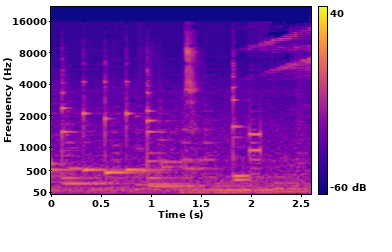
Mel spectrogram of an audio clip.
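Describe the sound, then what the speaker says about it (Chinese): A phone call's ringing tone plays as a short melodic sequence of bright electronic notes, clear and fairly close, with no speech. "给凯文打个电话吧"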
